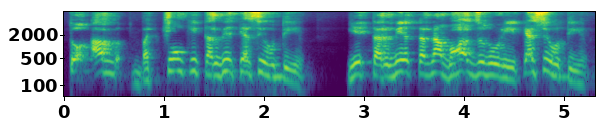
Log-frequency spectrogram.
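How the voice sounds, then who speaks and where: This Friday sermon comes from an exhorting male preacher from Mumbai, India, whose high voice has a darkish tone and lively intonation. Throughout, he addresses the congregation directly and asks rhetorical questions.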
